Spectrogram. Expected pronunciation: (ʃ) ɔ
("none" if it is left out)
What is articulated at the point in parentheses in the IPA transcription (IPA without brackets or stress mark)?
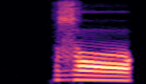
z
